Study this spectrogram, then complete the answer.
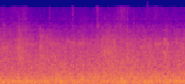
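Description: Strong wind blowing outside a barn, a steady low rushing roar with gusty buffeting, continuous and fairly loud.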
